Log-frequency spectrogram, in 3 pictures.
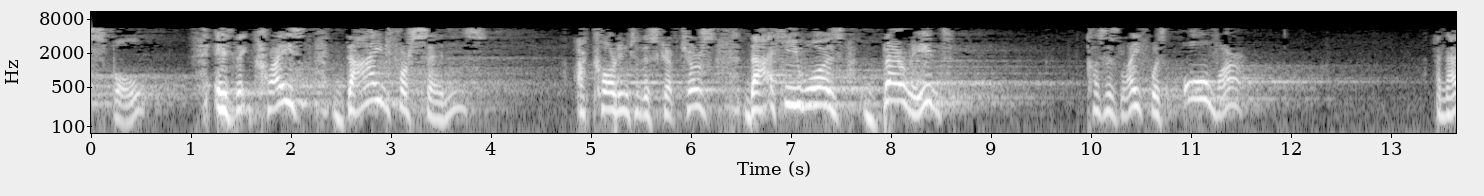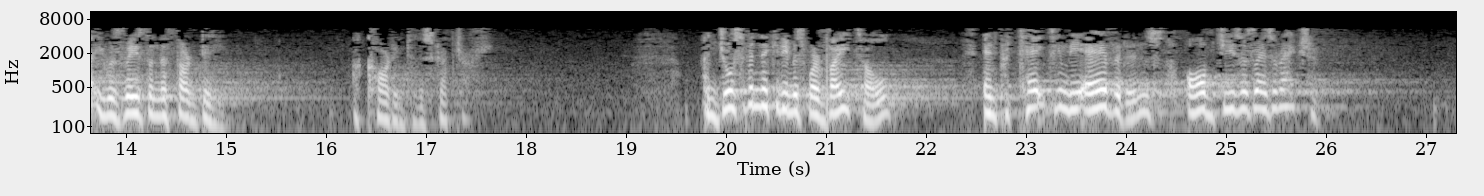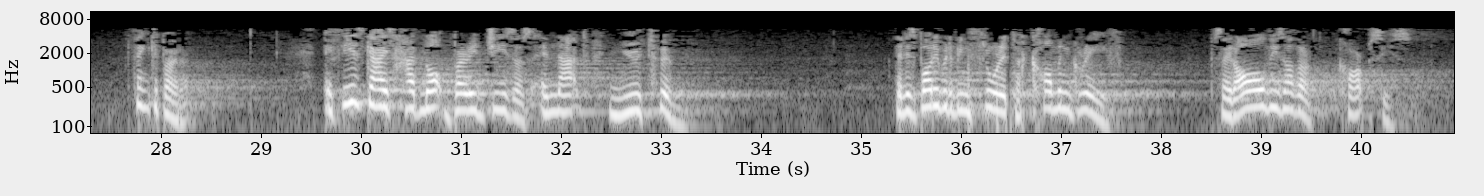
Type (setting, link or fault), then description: setting, large echoing room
